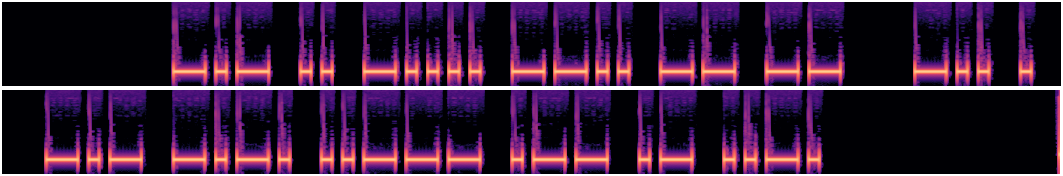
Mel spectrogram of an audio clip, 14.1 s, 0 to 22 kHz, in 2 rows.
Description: Morse code, heard as a keyed tone, about 17 wpm, 700 Hz. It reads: KI6ZMM DE KC2WAF
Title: USA Callsign DE Callsign 17wpm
